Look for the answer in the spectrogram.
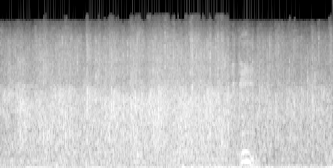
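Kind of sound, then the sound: crowd, restrained applause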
